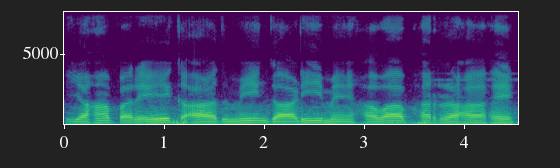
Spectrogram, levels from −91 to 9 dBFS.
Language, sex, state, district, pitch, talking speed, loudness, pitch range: Hindi, male, Uttar Pradesh, Lucknow, 135 Hz, 130 wpm, -14 LUFS, 130-145 Hz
